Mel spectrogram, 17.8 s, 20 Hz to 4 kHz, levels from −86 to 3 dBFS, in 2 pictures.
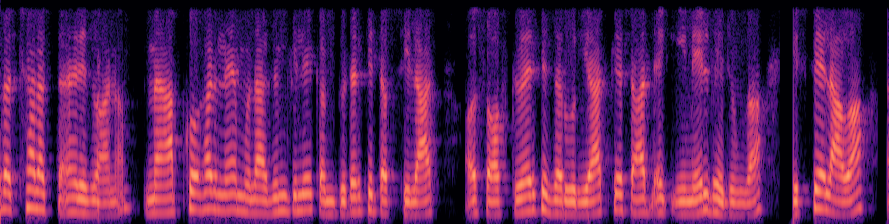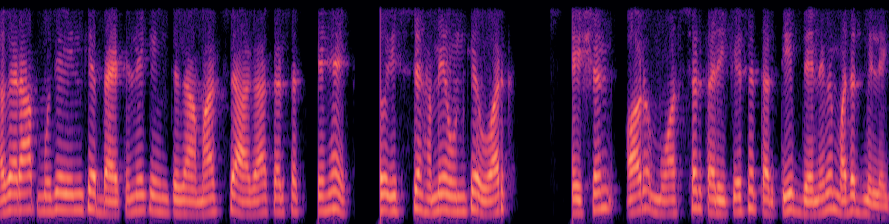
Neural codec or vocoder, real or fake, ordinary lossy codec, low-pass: none; real; none; 3.6 kHz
